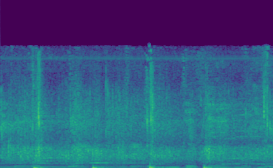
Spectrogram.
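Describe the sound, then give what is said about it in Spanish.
Four sharp, evenly spaced claps ring out in a steady rhythm, like an audience clapping in unison, with a low sustained tone humming underneath. “Vamos a darle un gran aplauso a Dios.”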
